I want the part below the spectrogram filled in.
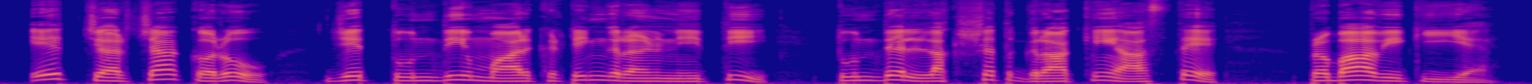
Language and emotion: Dogri, neutral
